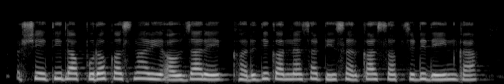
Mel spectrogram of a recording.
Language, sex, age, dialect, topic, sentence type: Marathi, female, 46-50, Varhadi, agriculture, question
